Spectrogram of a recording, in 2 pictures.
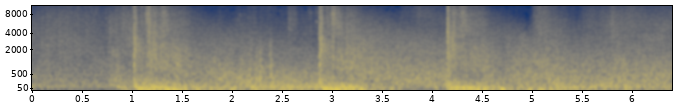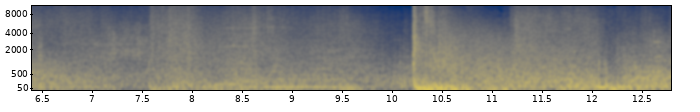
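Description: Shells explode with deep rumbling bursts.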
